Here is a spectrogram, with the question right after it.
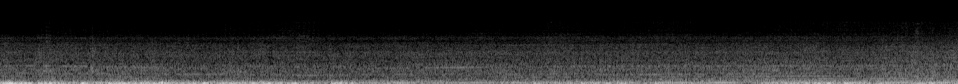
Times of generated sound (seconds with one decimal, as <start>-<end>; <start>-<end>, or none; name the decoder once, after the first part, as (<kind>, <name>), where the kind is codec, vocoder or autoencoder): none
